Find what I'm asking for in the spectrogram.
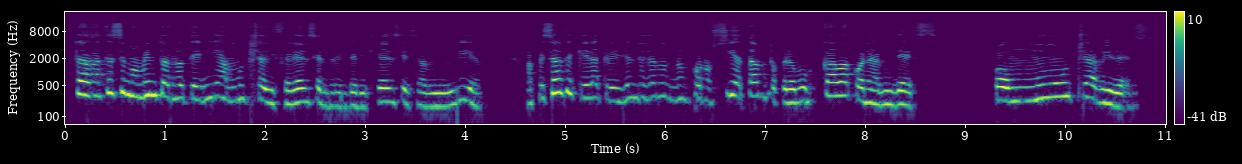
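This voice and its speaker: A woman pastor delivers a sermon in a fairly high voice. She swings between loud, stretched emphasis and soft, hushed asides. The sound is close and dry, with no room echo. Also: expressive, normal speed.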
